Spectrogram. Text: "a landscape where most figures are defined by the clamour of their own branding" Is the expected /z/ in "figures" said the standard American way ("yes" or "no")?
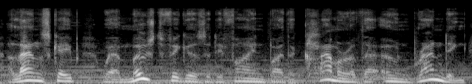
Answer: yes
